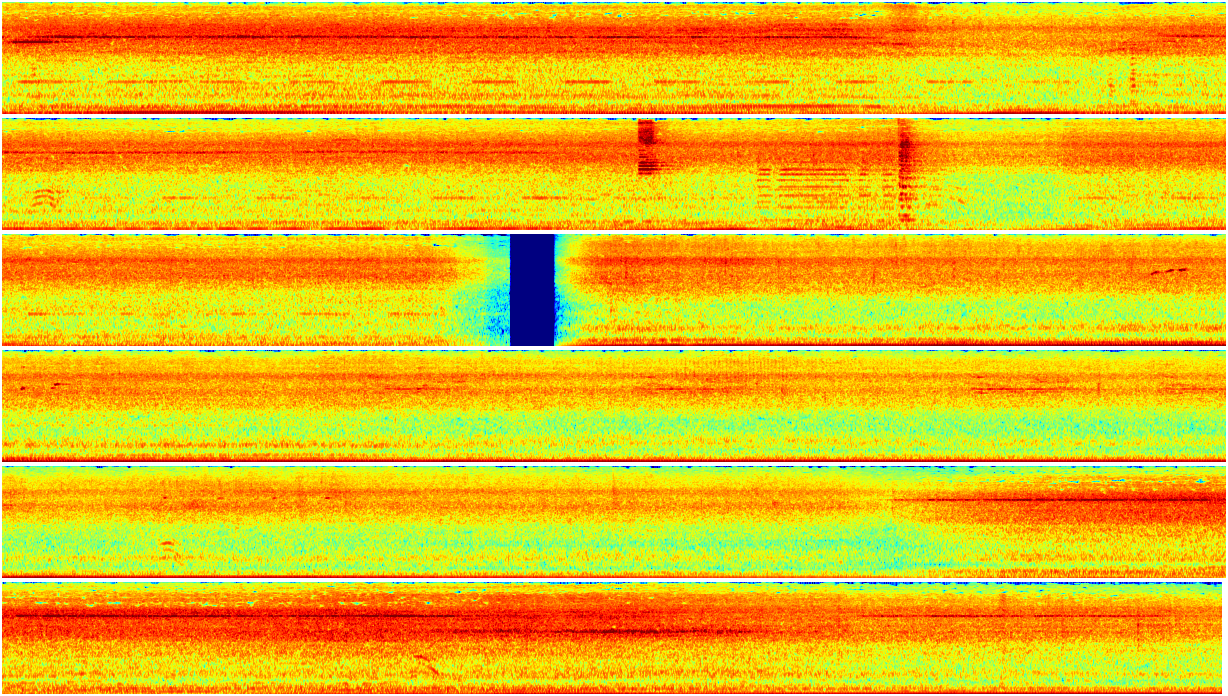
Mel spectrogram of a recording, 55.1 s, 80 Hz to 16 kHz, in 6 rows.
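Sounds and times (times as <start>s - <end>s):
engine drone close by: 0.0s - 55.0s
truck engines revving: 0.0s - 55.0s
horn toot: 8.2s - 9.9s, 13.9s - 16.5s.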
